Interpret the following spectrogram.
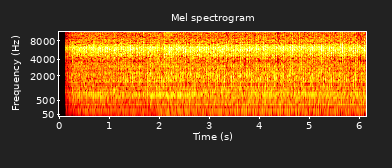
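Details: Ford Figo 1.4 TDCi Duratorq diesel idling cold: fast, uneven static-like ticking over the clatter with occasional misfire; it vanishes at normal temperature; no smoke, sometimes hiccups under heavy acceleration.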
